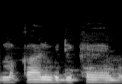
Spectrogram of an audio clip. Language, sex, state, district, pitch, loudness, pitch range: Rajasthani, male, Rajasthan, Churu, 110 Hz, -17 LUFS, 105-110 Hz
